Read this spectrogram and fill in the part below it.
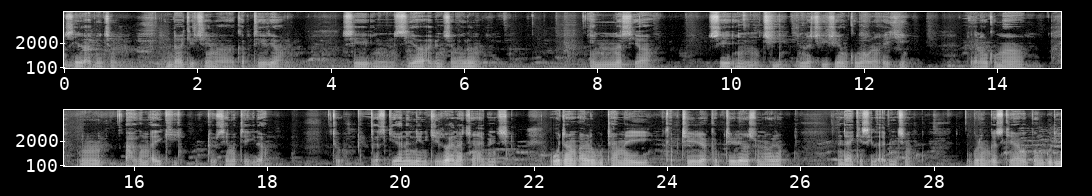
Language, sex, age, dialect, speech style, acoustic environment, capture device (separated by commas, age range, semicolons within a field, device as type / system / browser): Hausa, male, 18-24, Nigeria - Katsina, happy, nature, mobile / Linux / Chrome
